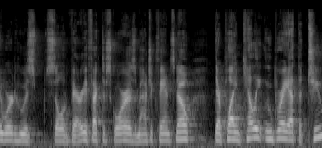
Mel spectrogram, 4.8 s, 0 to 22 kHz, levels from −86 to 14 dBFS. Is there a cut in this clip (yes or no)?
no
